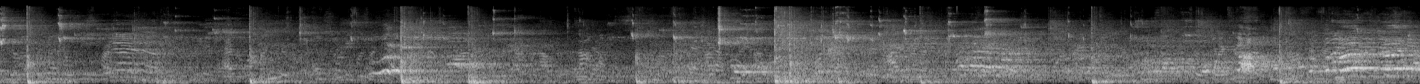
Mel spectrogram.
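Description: Young men and women call out to each other across an echoing hall.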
